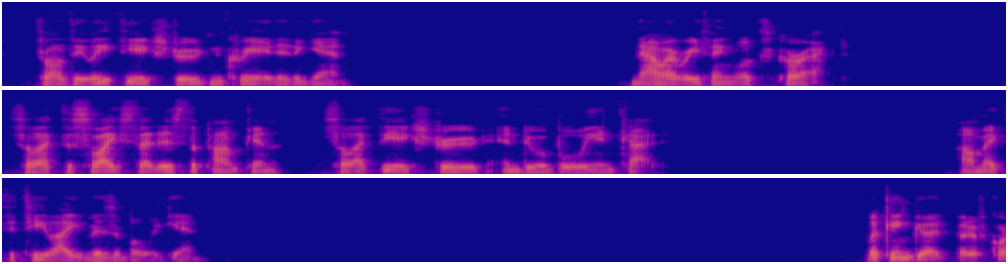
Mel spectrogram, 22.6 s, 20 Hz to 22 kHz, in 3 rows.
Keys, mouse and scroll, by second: 0.1 Delete, 0.9 click, 1.8 click, 2.5-3.4 typing, 4.1 click, 7.8 click, 7.9 right click, 9.6 right click, 10.4 ctrl+click, 13.2 click, 14.8 click, 15.0 space, 16.3 scroll up 1, 16.9 scroll up 1, 17.5-20.8 drag, 17.8-20.5 right drag.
